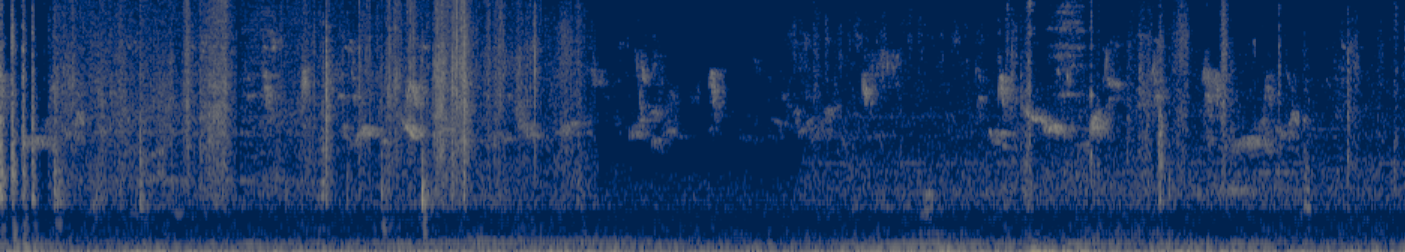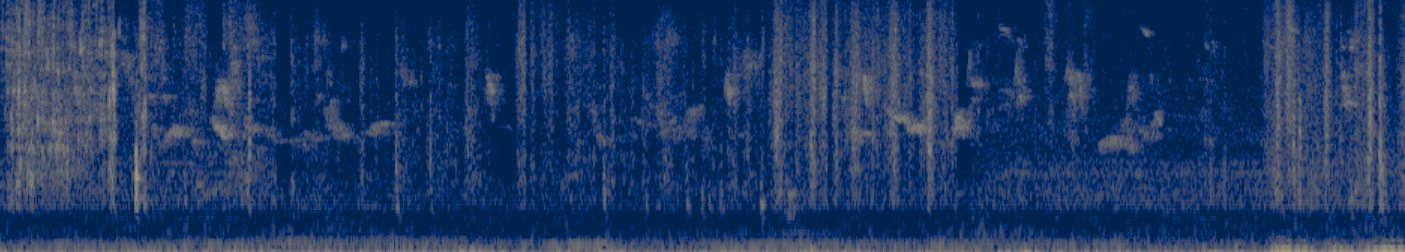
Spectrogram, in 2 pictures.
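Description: Small birds chirping in the background, many short chirps throughout, with scattered clicks and knocks of food preparation, louder about halfway through and again near the end.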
